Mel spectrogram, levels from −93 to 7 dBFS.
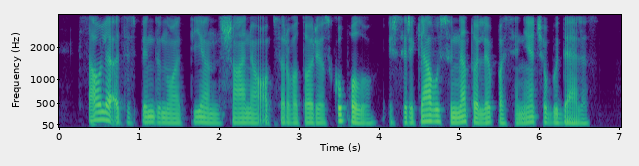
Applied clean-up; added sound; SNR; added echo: none; none; none; none.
